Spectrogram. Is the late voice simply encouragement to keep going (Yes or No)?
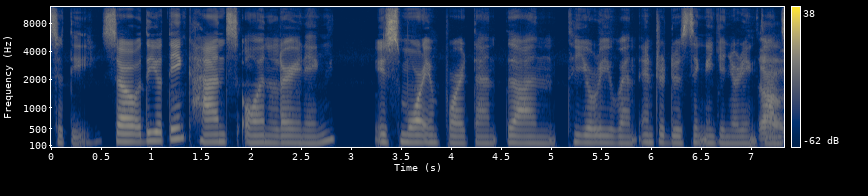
No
